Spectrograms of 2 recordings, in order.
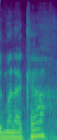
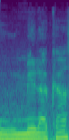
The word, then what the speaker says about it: Malacca: La ville de Malacca, moi j'adore, ou Melaka, ça dépend comment on le prononce.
